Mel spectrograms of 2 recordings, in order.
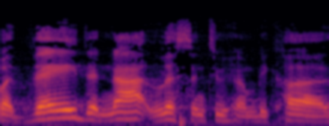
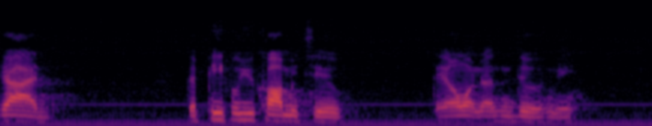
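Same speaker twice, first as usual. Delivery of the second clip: put-on defeated tone, lower, quieter; 2 semitones lower, 9 dB quieter than usual. Speaker retelling Moses complaining to God, acting out defeated Moses. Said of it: "Moses is defeated".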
